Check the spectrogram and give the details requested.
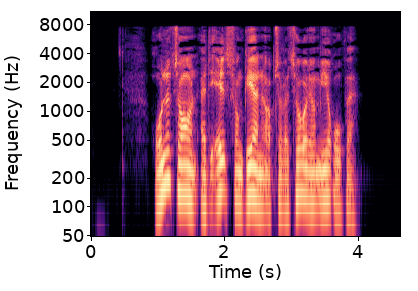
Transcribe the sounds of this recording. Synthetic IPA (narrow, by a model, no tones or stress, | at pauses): ʁɔnət͡sʰɒ̰ːnæɐd̥e̝el̰sd̥fɔ̽ŋɡ̥e̝̰ːɐnəʔɒ̽b̥sæɐʋæt͡sʰo̝ːʁio̽miœʊʁo̝ːpʰæ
